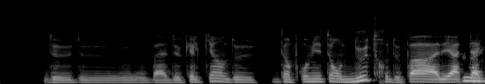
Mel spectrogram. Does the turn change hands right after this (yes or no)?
no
